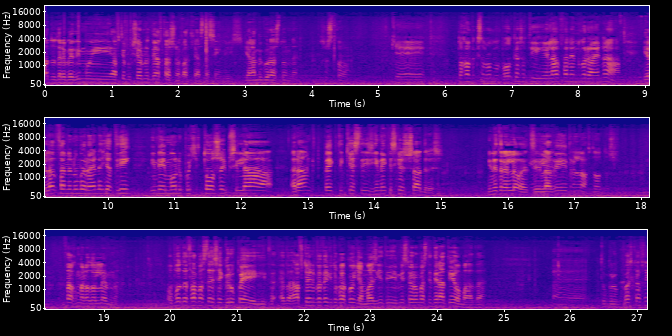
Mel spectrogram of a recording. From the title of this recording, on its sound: Car edition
